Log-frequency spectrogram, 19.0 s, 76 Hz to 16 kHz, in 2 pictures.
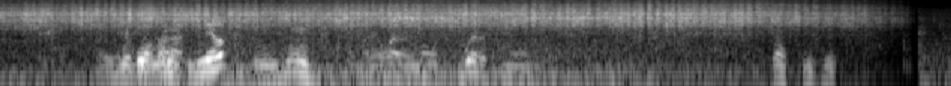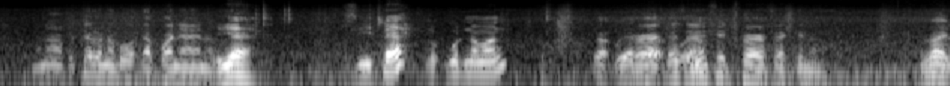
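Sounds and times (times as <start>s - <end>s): steady high hiss: 0.0s - 19.0s
people talking: 1.0s - 5.4s, 7.7s - 8.4s, 9.8s - 12.1s, 15.5s - 17.8s, 18.7s - 19.0s.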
